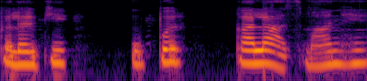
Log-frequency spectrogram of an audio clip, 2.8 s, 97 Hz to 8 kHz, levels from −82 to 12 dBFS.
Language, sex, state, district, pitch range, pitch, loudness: Hindi, female, Bihar, Bhagalpur, 240-260 Hz, 255 Hz, -20 LUFS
